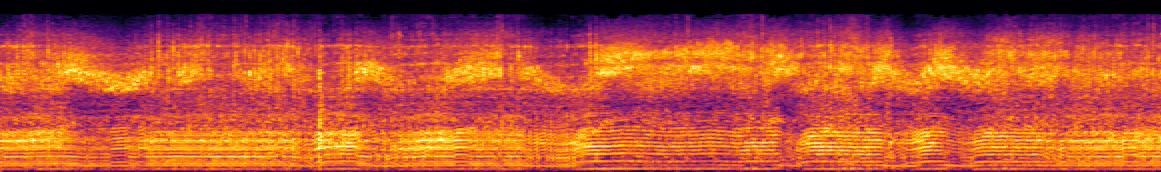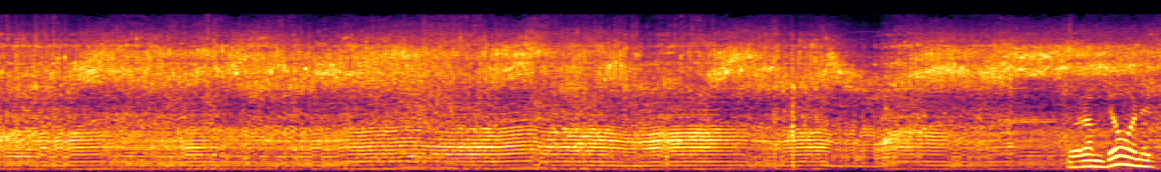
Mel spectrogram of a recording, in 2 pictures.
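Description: A straight-shaft string trimmer runs steadily while cutting grass around a truck, its engine whine loud and close, rising and falling with throttle changes throughout.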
